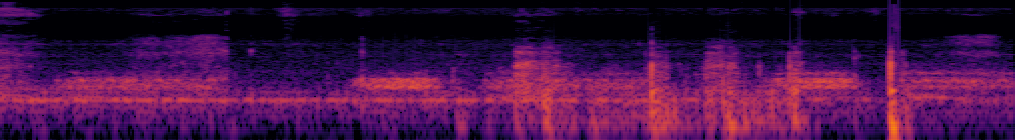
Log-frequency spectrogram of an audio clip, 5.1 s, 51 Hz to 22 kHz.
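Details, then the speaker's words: Simulated wheezing from a Laerdal MegaCode Kelly Advanced training manikin controlled via SimPad, lung-sound volume 10, respiratory rate 28: musical tones recurring with each breath at about 28 per minute. "so long sounds we said uh we can do some wheezing so you click wheezing and then let me make them very audible right so I put 10."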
